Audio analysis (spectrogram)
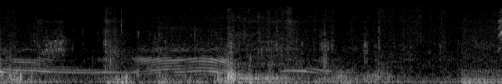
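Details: Cow wandering around a village residential area during rice planting season, giving a long wavering moo that rises and falls over about two seconds, amid speech, clatter and rustling noise.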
